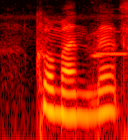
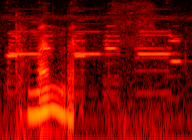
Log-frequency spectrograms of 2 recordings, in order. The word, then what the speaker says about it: cmdlets: Windows PowerShell uses CMDlets, which are commandlets in pronunciation. Don't forget that, commandlets.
